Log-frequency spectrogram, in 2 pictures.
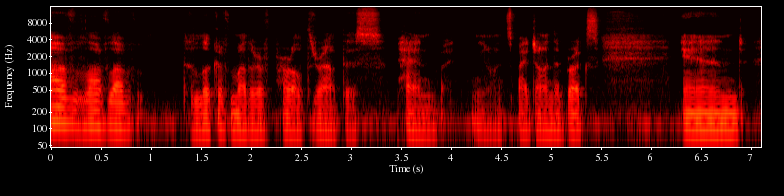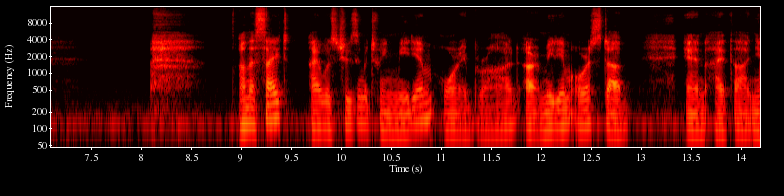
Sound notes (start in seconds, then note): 5.9 little sigh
